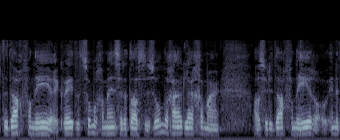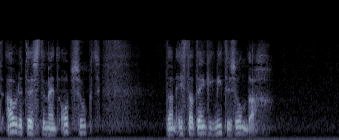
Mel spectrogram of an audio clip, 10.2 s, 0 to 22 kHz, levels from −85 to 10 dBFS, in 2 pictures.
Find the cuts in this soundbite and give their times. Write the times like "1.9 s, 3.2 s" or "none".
none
